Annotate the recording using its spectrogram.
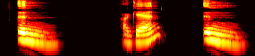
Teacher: ON is reduced or shortened with that schwa sound and sounds like n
